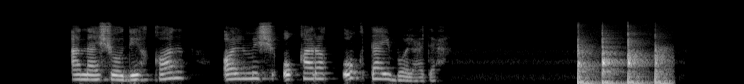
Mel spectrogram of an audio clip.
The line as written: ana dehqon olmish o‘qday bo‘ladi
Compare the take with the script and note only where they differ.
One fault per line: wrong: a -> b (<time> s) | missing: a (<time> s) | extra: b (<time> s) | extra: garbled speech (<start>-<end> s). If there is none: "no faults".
extra: shu (1.1 s)
extra: o‘qariq (2.9 s)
